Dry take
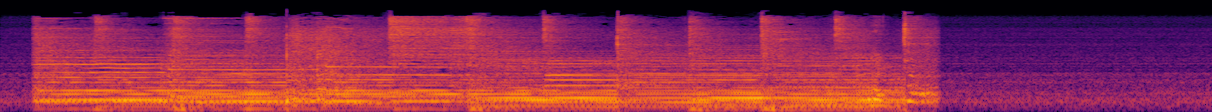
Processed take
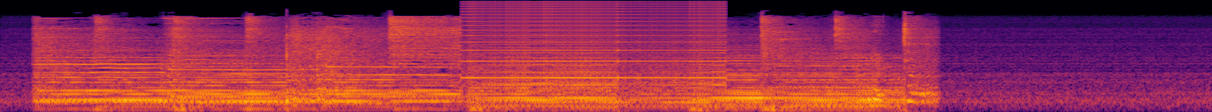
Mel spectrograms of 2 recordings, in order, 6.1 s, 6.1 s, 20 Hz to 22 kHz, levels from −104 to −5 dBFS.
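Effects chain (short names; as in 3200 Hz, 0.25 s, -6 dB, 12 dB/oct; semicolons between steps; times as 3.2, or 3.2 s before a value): 2.3–3.63 sample sorter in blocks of 32 samples; gain +1.5 dB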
